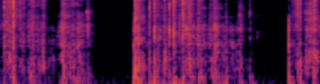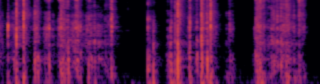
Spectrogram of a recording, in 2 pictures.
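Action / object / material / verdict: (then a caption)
scrape / textured cardboard folder / cardboard / none. Long nails scratch and tap a flat, pale pink, pebble-textured Dior cardboard folder held in the hands; the card is thin and hollow. The result is bursts of dry, crackly scratching and quick tapping with a bright, papery texture, separated by brief quiet pauses.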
